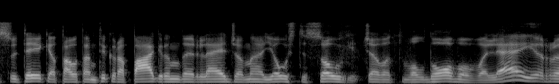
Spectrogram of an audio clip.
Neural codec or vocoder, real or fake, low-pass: codec, 16 kHz, 2 kbps, X-Codec, WavLM features, trained on Multilingual LibriSpeech; fake; 7.2 kHz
